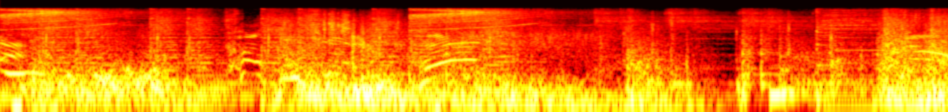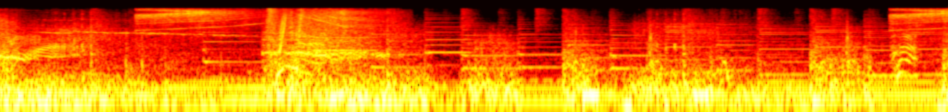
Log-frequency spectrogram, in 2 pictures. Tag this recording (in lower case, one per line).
music
speech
